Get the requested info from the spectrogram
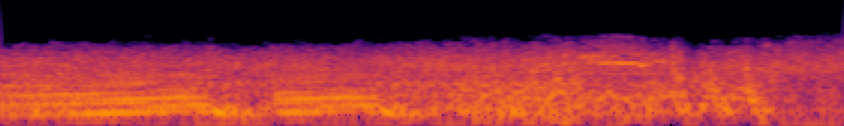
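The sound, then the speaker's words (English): A car engine rumbles low and steady, its pitch dropping slightly as the car pulls up, stops and settles into an idle, with no voices over it. “I'm so pleased you stopped. I'm having a bit of trouble. Puncture? Yes, the spare slat. I've been stuck here for half an hour. You're the first car”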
